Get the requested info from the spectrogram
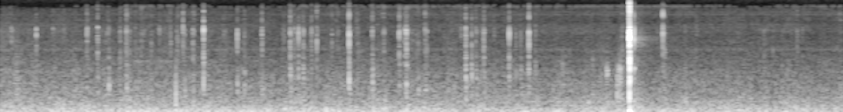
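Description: Faint computer keyboard typing: scattered soft key clicks, with one sharper click about six seconds in.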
